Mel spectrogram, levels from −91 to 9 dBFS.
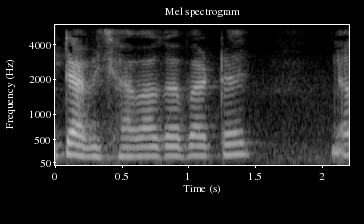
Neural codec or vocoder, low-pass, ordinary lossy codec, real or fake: vocoder, 22.05 kHz, 80 mel bands, Vocos; 5.4 kHz; MP3, 32 kbps; fake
